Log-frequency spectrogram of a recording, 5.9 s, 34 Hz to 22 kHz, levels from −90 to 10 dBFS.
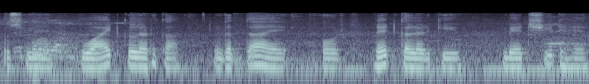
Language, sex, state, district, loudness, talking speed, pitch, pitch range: Hindi, male, Gujarat, Gandhinagar, -19 LUFS, 120 wpm, 125 Hz, 120-130 Hz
